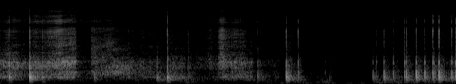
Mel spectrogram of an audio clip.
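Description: Tapping on a wooden table, with sharp knocks carrying a dull ring near 340 Hz, separated by soft scratchy brushing. After a brief quiet gap, a quick burst of closely spaced taps ends the clip.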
